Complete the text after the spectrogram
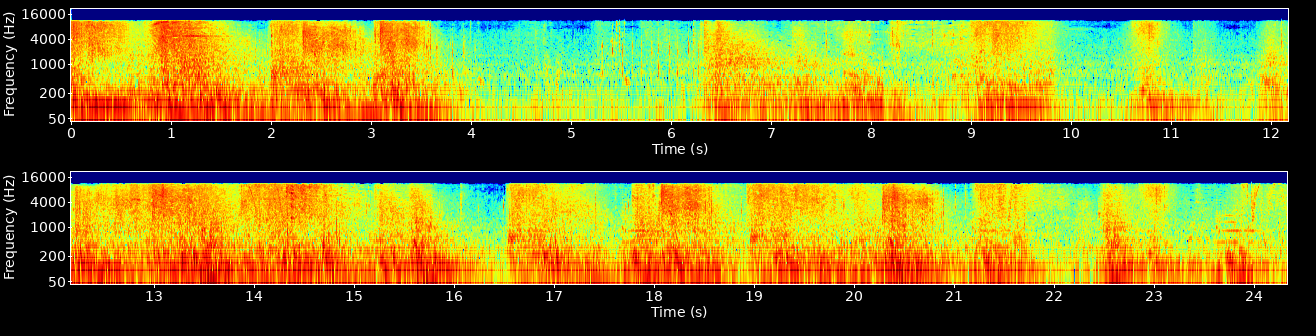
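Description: Game gunfire bursts in quick, loud volleys.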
